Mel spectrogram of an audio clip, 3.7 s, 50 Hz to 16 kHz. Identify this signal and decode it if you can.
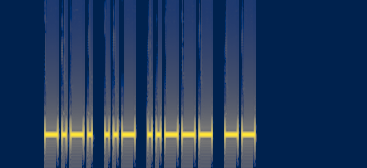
Morse code, heard as a keyed tone, about 28 wpm, 700 Hz. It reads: CU2M
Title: DXCC-100 Call Signs - 4 Characters - Repeated 2x - 28wpm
